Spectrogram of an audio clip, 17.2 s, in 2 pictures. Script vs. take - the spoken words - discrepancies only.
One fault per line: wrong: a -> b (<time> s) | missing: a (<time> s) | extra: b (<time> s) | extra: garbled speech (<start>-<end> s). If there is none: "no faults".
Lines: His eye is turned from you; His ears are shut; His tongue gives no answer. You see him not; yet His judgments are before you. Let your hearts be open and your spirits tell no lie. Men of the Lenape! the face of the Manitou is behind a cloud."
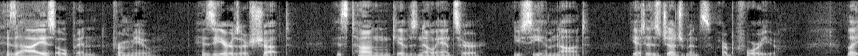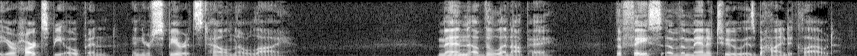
wrong: turned -> open (0.5 s)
